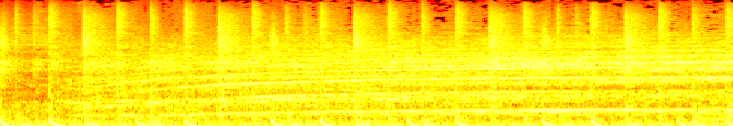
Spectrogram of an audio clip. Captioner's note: sirens wailing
